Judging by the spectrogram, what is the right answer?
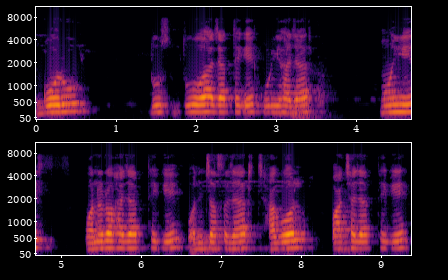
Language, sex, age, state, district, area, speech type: Bengali, female, 30-45, West Bengal, Jalpaiguri, rural, spontaneous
